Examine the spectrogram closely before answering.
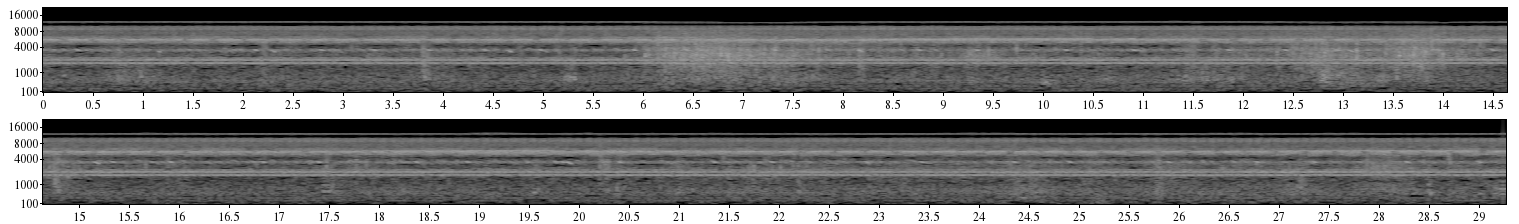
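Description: A steady chorus of night insects, a dense high trilling, with two brief swells of rushing noise about six and thirteen seconds in.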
